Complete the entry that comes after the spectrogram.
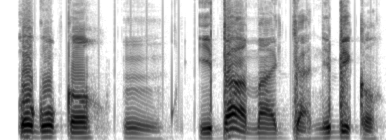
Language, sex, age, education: Yoruba, male, 30-45, tertiary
